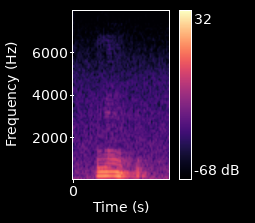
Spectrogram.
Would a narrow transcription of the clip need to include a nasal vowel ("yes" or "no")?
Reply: yes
